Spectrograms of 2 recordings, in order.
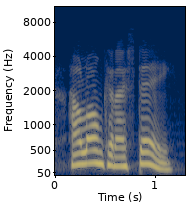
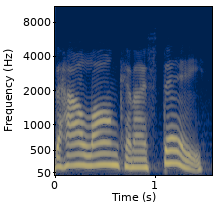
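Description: First: Said in the usual way. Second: Repeated slowly, each word spaced; slow deliberate repeat. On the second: A narrator's reading. Holmes repeats his question to the squire, slow and insistent. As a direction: ask again, slower and firmer. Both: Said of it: "I said".

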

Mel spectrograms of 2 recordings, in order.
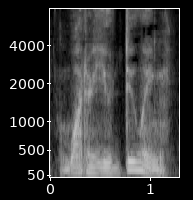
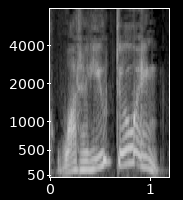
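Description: First: Slow, louder, alarmed demand; drawn-out, alarmed question; rising alarm. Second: Slow, very high panicked shriek; drawn-out, loud, high scream; high-pitched shriek. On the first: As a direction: start the climb towards a shriek. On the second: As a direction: shriek it in horror. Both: A narrator's reading. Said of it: "his voice rising to a high-pitched shriek".

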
